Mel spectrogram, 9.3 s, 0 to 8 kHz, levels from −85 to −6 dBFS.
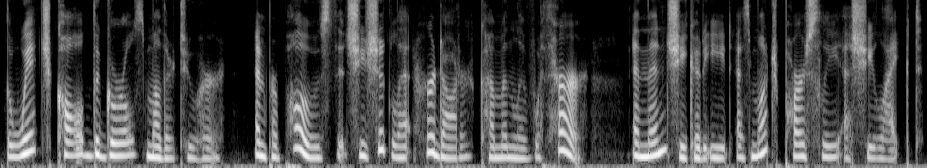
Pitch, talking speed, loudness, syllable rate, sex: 215 Hz, 205 wpm, -18 LUFS, 4.7 syllables/s, female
